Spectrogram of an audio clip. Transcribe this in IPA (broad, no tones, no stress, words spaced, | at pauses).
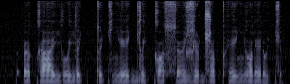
ʔœka jujəc tocʎeɟuj kɒsœ ʑə˞ɖ͡ʐapʰe ʎɔɾeɾoc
